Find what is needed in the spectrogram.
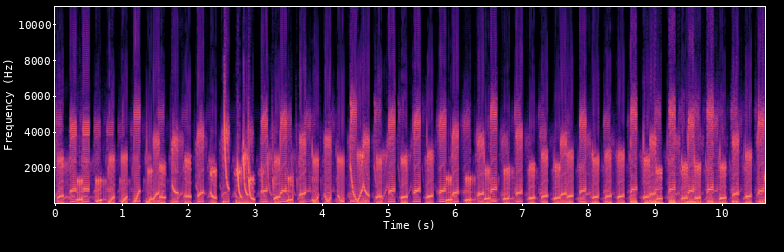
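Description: Novation Bass Station II monophonic analog synthesizer playing a rapid run of short, evenly repeated notes, its tone changing as the front-panel knobs are turned.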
